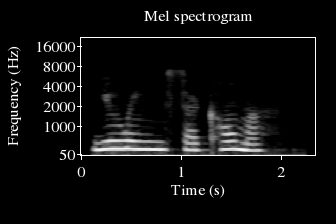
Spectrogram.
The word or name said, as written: Ewing's sarcoma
